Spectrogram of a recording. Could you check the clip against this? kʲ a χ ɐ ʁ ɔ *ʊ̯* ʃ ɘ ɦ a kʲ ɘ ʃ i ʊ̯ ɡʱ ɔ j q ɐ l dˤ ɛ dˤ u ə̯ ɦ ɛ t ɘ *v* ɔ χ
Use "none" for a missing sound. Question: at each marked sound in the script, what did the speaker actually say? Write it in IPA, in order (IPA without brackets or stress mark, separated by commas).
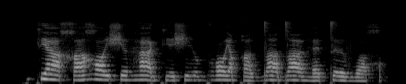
ɪ̯, v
